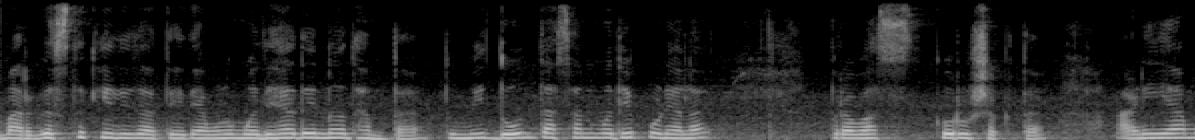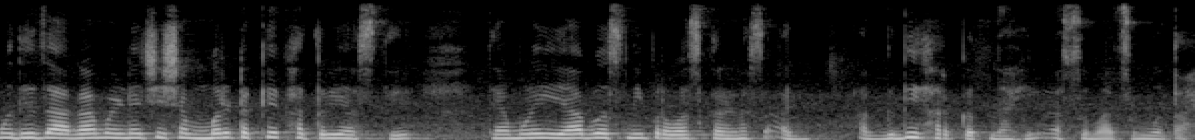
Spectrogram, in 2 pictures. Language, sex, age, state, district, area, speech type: Marathi, female, 45-60, Maharashtra, Satara, urban, spontaneous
